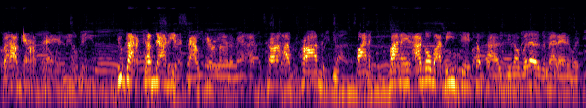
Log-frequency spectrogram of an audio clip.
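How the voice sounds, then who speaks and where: A man playing a pushy, scatterbrained gun shop salesman in an amateur skit, rambling and repeating himself excitably. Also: on the high side, fast talker, music in the background, lightly acted. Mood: pushy, excitable. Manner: rambling, repetitive, excitable, slangy.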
